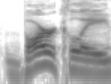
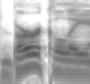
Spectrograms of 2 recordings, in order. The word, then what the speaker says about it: Berkeley: is for the Irish Barkley for us Berkeley and it looks like Burkley uh but not pronounced that for either um George Barkley lived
